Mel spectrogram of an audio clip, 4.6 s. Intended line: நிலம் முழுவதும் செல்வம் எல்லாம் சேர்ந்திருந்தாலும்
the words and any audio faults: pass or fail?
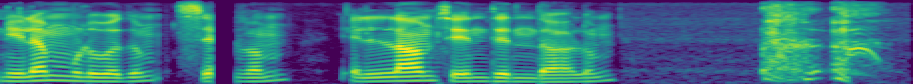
fail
